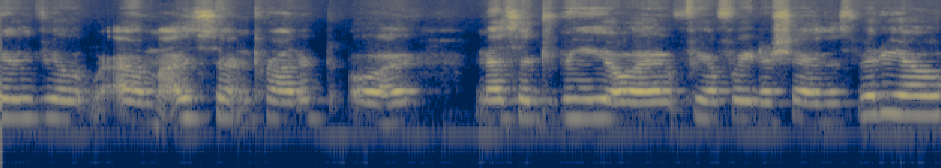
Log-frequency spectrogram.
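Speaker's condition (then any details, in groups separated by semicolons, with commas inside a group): Cerebral palsy; both hands affected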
